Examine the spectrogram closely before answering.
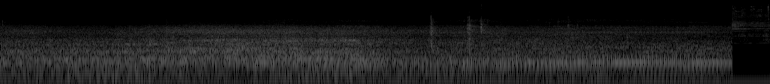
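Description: Steady background hum and hiss with a few faint metallic clicks from a wrench working on a bicycle's bottom-bracket nut, about halfway through. The sound cuts off suddenly near the end.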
